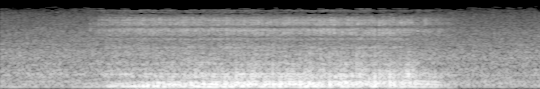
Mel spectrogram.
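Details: A grandmother snoring: a single low, rattling snore lasting under two seconds, rising out of quiet room noise and fading away; snoring.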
